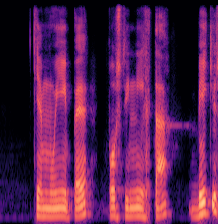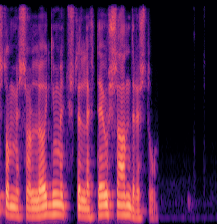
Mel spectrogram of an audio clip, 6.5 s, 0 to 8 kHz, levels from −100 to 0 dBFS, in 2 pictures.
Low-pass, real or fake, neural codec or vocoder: 7.2 kHz; fake; codec, 16 kHz, 4 kbps, X-Codec, HuBERT features, trained on balanced general audio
